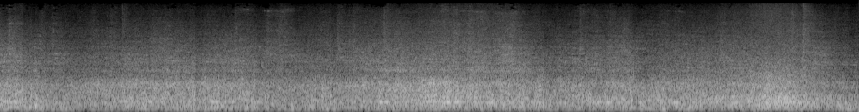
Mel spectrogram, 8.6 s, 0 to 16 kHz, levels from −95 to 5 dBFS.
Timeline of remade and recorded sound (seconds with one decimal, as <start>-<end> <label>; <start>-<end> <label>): 0.0-8.6 recorded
